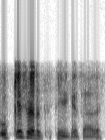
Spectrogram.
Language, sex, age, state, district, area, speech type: Marathi, male, 18-30, Maharashtra, Thane, urban, conversation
